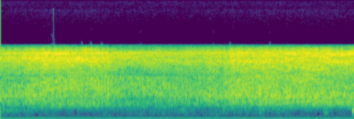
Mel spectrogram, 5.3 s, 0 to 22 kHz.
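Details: Laptop plugged in and on standby, power supply switched on, picked up on a standard AM radio: harsh, steady hiss-buzz with a faint fast pulse; the power supply radiates interference extending about 2 ft.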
